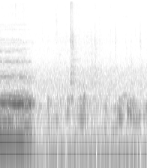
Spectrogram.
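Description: A racing pigeon from the Istanbul pigeon federation coos inside a dry coop, a low throaty call near and clear at the start, then quieter bird sounds and faint background noise.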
